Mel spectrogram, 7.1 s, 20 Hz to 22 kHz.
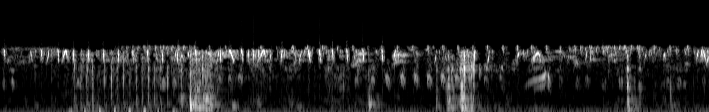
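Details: Inside a wood duck nest box in 2023, a brood of ducklings preparing to jump out: steady high-pitched peeps from many chicks, with rustling and a few sharp knocks.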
